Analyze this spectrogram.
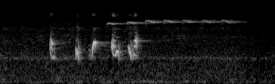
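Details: Stripe-throated bulbul lure song, a lively bird: one quick phrase of five bubbly, slurred notes with a rising and falling pitch. A steady thin tone runs underneath, and a high faint whistle trails after the phrase.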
